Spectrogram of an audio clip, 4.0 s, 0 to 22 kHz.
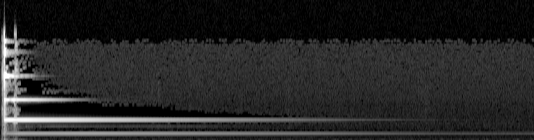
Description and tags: A desk bell being rung. Recorded with Zoom H1n.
